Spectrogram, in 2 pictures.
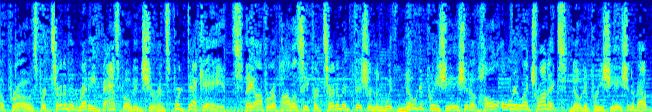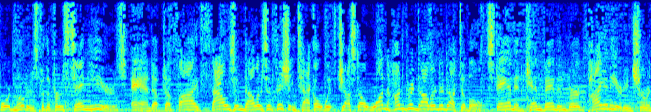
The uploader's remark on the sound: Live at the WWBT ProAm at Lake Shasta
